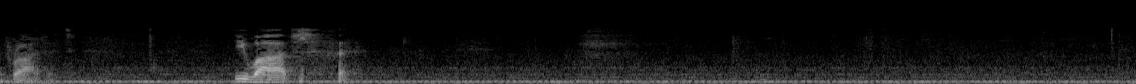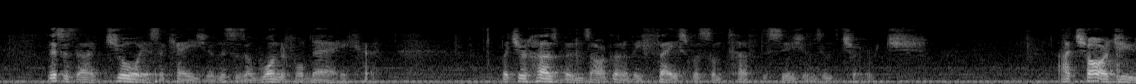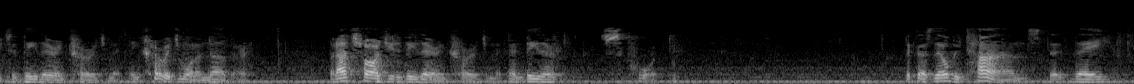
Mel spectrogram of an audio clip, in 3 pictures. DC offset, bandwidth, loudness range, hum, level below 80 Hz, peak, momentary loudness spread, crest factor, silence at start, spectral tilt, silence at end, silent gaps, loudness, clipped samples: under 0.1%; 5.8 kHz; 16 LU; none; -50 dBFS; -6 dBFS; 19 LU; 24 dB; 0 s; -10.5 dB/octave; 0 s; none; -28 LUFS; under 0.1%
